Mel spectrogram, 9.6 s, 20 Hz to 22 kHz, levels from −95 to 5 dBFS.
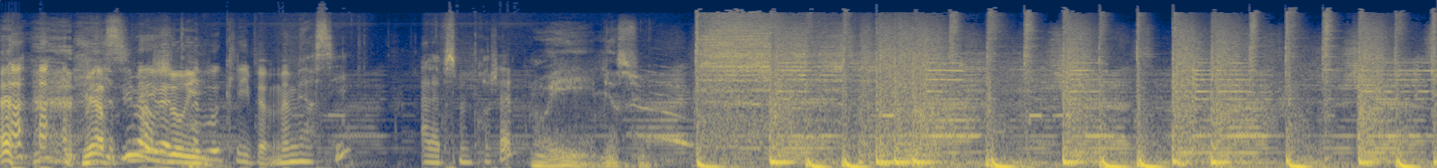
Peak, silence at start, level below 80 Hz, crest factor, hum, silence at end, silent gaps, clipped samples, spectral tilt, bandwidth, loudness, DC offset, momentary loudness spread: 0 dBFS; 0 s; -18 dBFS; 12 dB; none; 0 s; none; under 0.1%; -4.5 dB/octave; 18.5 kHz; -13 LUFS; under 0.1%; 11 LU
